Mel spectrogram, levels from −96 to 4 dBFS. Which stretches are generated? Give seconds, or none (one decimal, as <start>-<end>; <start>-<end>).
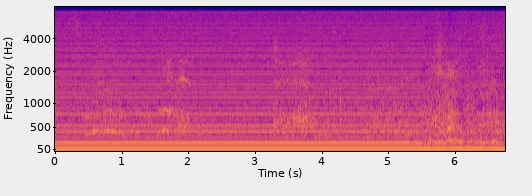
5.5-6.8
